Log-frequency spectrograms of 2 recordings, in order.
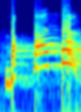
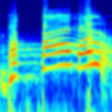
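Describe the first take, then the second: First: "भक्तांबर" with an intrusive b after m, higher; wrong pronunciation. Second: "भक्तामर" very slowly, long taa, pure m; correct pronunciation. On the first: Teacher showing what the word is not, wrong-pronunciation demo. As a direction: close the lips into "mb" in "भक्तांबर". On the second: Teacher correcting the common error, slow correct demo. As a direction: stretch "भक्तामर" into bhak-taa-mar with no b. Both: Shown as a demonstration. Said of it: "भक्तांबर नहीं है".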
